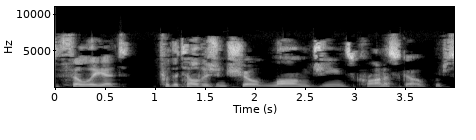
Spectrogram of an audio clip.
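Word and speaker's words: Longines: on the CBS affiliate for the television show Long Jeans Chronoscope, which is spelled L-O-N-G-I-N-E-S.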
